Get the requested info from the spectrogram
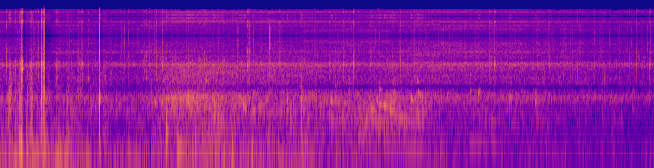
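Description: Water sounds heard through an action camera as it goes under the sea: a few sharp splashes and knocks in the first second, then muffled bubbling and gurgling that fades away over the next few seconds.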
